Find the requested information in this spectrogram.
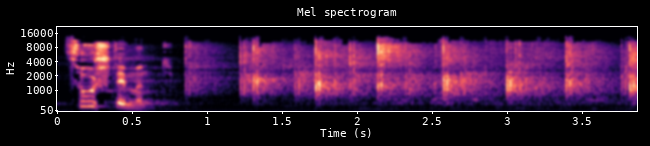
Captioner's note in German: Beifall AfD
